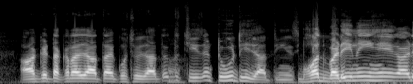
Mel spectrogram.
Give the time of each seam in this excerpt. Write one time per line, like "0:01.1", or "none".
0:02.9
